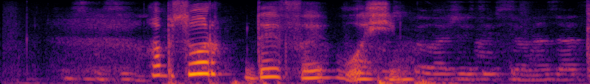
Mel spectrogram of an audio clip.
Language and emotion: Russian, sad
